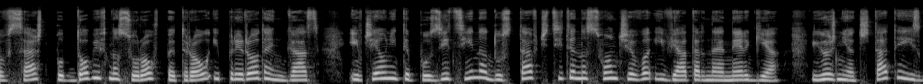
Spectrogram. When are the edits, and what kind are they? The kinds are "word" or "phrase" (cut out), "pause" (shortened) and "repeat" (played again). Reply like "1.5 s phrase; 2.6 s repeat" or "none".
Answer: 3.6 s word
